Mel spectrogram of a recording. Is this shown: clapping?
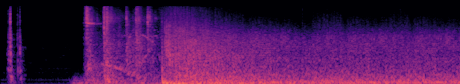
no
